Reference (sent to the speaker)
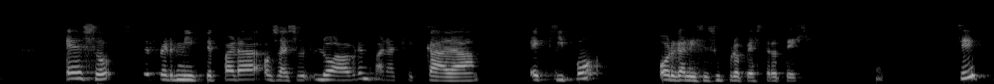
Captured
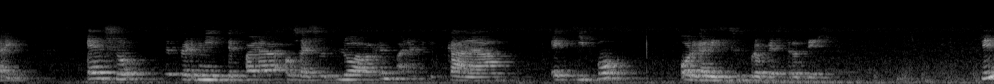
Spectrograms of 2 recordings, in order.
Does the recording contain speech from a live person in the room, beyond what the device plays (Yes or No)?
No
